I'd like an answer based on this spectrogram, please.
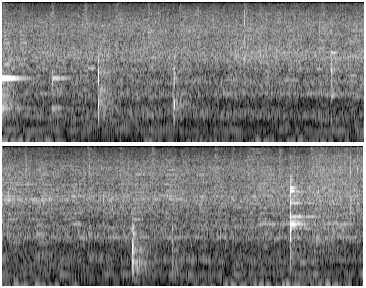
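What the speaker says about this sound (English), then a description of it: "Let me stir this up" Chopped artichokes being stirred into vegetables in a soup pot, a soft continuous sizzle with scattered sharp clinks of a spoon against the pot, fairly quiet and steady.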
